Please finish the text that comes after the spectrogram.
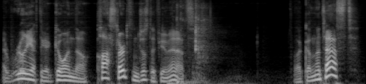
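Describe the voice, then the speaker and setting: A man voicing a stern, busy woman professor with a brisk, condescending manner in a visual novel. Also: mid-range voice, wildly swooping pitch, background noise, pitched below the performer's own voice.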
